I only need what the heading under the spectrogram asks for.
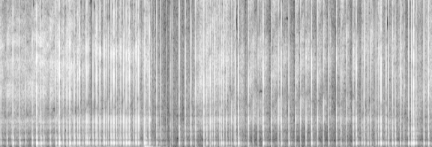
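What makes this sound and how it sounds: Fingers tap rapidly on the softcover book "Harry Potter en de steen der wijzen." The dense, uneven run of short, dry taps has a dull midrange tone and almost no ring, with a brief pause partway through.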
